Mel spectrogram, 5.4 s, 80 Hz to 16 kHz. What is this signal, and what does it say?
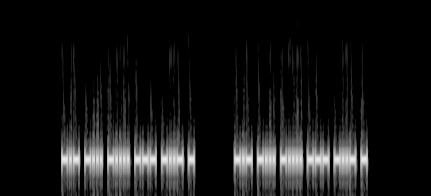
Morse code, heard as a keyed tone, about 51 wpm, 700 Hz. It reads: KB6OXT KB6OXT
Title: USA Call Signs - 6 Characters - Repeated 2x - 50wpm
